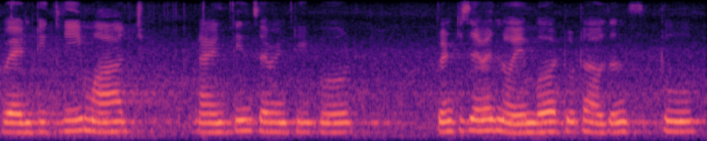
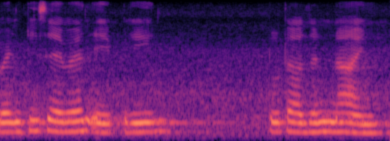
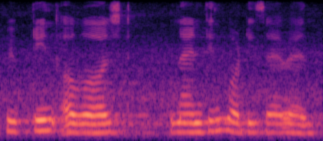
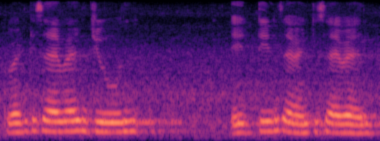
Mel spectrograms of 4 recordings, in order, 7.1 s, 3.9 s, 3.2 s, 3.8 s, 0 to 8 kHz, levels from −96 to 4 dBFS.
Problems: background sounds at intervals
